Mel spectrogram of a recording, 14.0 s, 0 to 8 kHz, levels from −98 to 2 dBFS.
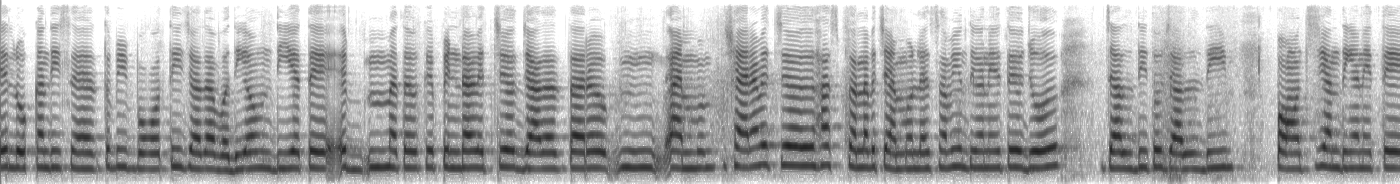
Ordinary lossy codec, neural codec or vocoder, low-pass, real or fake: none; none; 7.2 kHz; real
